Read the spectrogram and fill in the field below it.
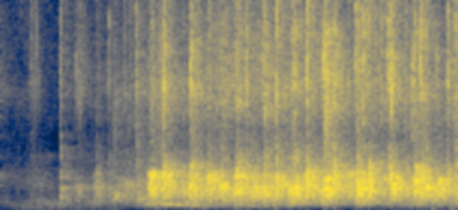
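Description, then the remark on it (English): A church audience breaks into applause, starting as scattered claps and swelling after a second into a steady, full wash of clapping that holds loud to the end. “You can clap.”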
